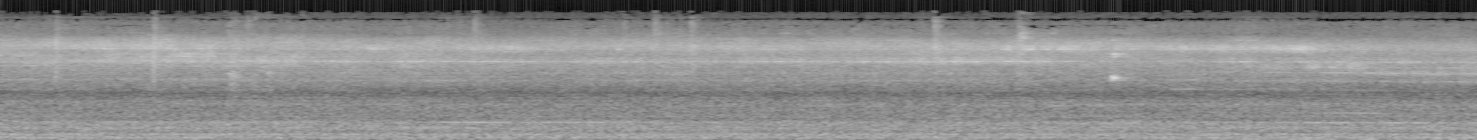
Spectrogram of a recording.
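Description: Interior running noise of a Queensland Rail New Generation Rollingstock electric multiple unit: a steady rumble of the wheels on the rails, with faint steady tones higher up.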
